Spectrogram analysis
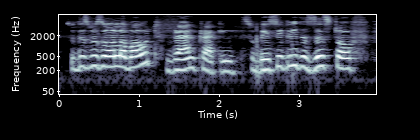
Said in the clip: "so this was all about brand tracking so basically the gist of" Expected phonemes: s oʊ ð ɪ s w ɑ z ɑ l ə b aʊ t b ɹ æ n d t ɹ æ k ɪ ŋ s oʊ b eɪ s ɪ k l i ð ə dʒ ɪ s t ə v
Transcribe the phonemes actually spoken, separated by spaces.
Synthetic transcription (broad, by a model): s oʊ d ɪ s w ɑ z ɑ l ə b aʊ t b ɹ æ n d t ɹ æ k ɪ ŋ s oʊ b eɪ s ɪ k l i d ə z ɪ s t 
